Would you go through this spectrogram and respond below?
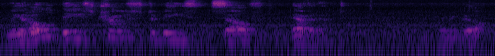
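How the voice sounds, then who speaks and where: Pastor preaching in an echoey church. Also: male voice, sits high, big pitch swings, slow pace. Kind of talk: sermon. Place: church sanctuary. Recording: echoey church recording from far off with background noise.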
